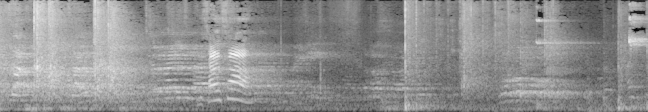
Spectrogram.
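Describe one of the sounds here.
Young men shout and call out across a large echoing gym.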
